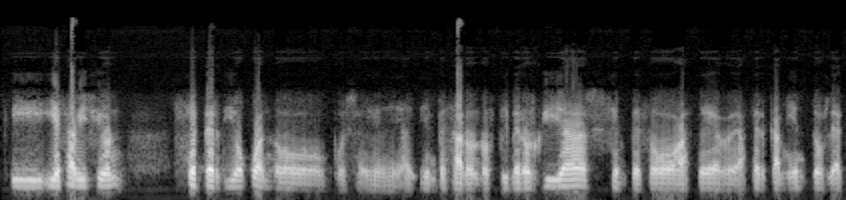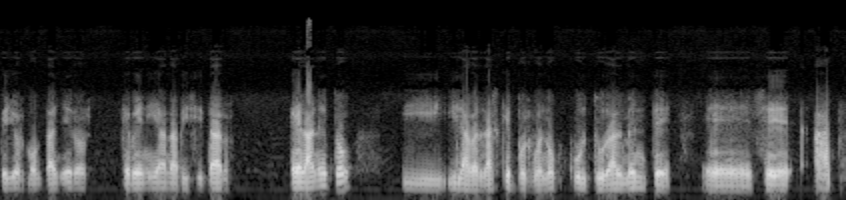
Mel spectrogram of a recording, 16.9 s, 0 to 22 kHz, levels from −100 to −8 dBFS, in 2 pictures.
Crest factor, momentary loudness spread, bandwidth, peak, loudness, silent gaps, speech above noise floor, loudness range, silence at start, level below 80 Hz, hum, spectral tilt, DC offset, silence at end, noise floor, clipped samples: 22 dB; 12 LU; 13.5 kHz; -6 dBFS; -27 LUFS; none; 26 dB; 4 LU; 0.1 s; -72 dBFS; none; -6 dB/octave; under 0.1%; 0.15 s; -53 dBFS; under 0.1%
